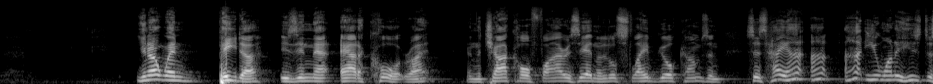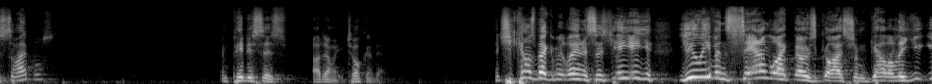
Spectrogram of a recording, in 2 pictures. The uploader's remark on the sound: The live stream of Destiny Church Atherton.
